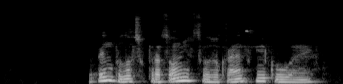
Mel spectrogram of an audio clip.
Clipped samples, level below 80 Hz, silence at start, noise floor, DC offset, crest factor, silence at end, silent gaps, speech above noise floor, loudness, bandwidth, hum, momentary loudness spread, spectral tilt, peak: under 0.1%; -56 dBFS; 0.9 s; -72 dBFS; under 0.1%; 16 dB; 0.25 s; none; 50 dB; -24 LUFS; 10.5 kHz; none; 7 LU; -9 dB/octave; -8 dBFS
